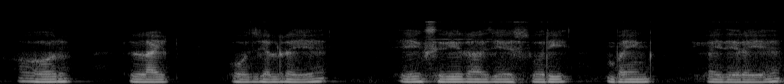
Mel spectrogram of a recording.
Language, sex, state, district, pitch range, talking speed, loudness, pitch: Hindi, male, Uttar Pradesh, Ghazipur, 115-130 Hz, 105 wpm, -36 LUFS, 120 Hz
